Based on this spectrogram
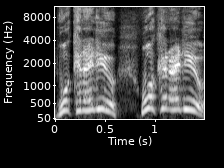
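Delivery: frantic, panicked voice. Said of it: "She's like".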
